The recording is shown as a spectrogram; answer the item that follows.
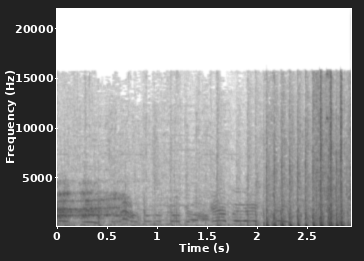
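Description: Rapid automatic gunfire from a PlayStation 4 first-person shooter, a dense burst of repeated shots building in the second half over game noise, with a voice heard briefly early on.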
